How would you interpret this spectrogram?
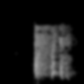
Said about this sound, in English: Listen, I'm so thankful for all of you helping me out. I can hear you coughing and choking. Thank you.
